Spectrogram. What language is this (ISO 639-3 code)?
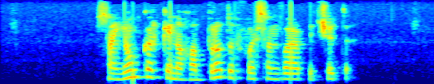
fry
